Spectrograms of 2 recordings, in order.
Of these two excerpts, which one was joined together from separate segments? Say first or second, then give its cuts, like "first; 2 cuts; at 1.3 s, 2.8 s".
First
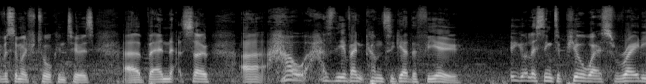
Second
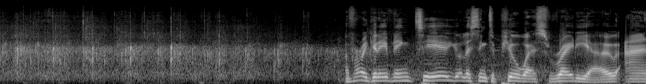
first; 2 cuts; at 1.8 s, 5.1 s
